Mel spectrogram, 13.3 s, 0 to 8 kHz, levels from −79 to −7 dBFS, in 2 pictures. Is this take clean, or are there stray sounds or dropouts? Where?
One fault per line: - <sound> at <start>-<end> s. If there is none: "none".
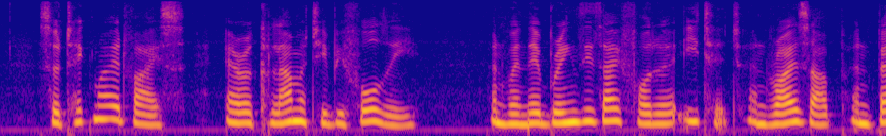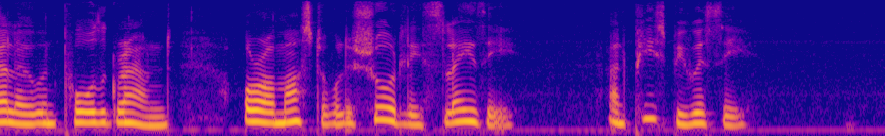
none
